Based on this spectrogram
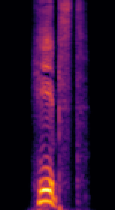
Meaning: second-person singular present of heben
- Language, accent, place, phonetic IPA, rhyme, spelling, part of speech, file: German, Germany, Berlin, [heːpst], -eːpst, hebst, verb, De-hebst.ogg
